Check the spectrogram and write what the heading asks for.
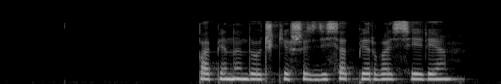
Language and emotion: Russian, neutral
